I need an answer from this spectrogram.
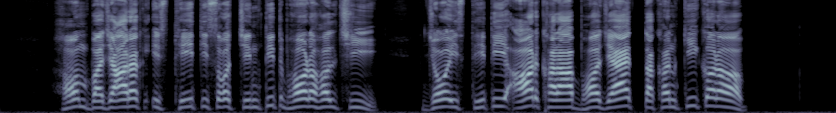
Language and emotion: Maithili, fearful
